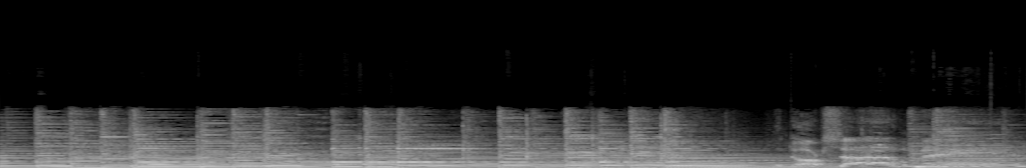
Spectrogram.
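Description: Steel-string acoustic guitar strumming steady chords, with an electric guitar playing along through a small amp in an instrumental break of a country song. Near the end a single note bends and wavers over the chords.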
